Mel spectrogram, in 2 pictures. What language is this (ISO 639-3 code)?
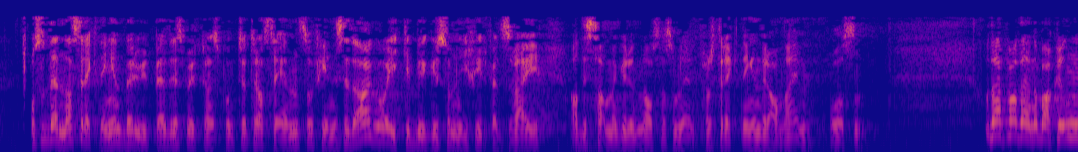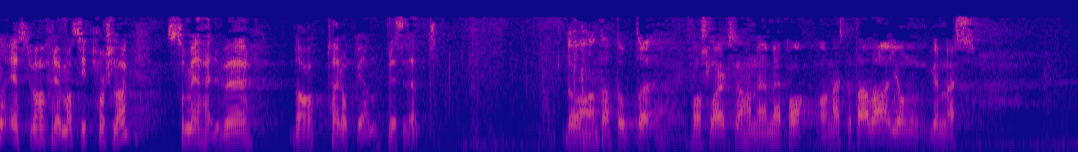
nor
